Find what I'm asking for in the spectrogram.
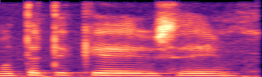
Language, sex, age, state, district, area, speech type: Odia, female, 45-60, Odisha, Malkangiri, urban, spontaneous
